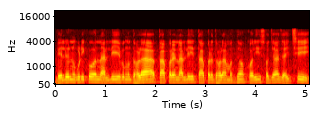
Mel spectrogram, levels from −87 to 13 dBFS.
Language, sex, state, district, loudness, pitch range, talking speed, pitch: Odia, female, Odisha, Malkangiri, -19 LUFS, 125-140 Hz, 175 wpm, 135 Hz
